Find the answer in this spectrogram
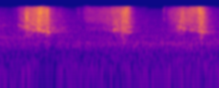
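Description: Three short, scratchy scraping strokes of a hand-held tool against the underside of a concrete bridge deck affected by concrete rot, each lasting a fraction of a second and spaced about two-thirds of a second apart.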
